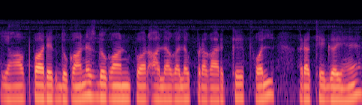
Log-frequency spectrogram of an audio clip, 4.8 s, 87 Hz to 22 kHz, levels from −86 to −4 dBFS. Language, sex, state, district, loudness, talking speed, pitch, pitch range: Hindi, male, Bihar, Darbhanga, -26 LUFS, 185 wpm, 120 Hz, 115-125 Hz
